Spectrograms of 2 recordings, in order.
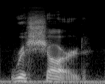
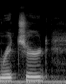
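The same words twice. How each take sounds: First: The name has a French-style pronunciation. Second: The name has the usual English pronunciation. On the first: The speaker calls it right. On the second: The speaker calls it wrong.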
